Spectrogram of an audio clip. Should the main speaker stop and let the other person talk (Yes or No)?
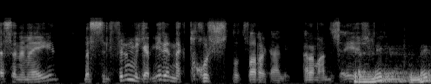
Yes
